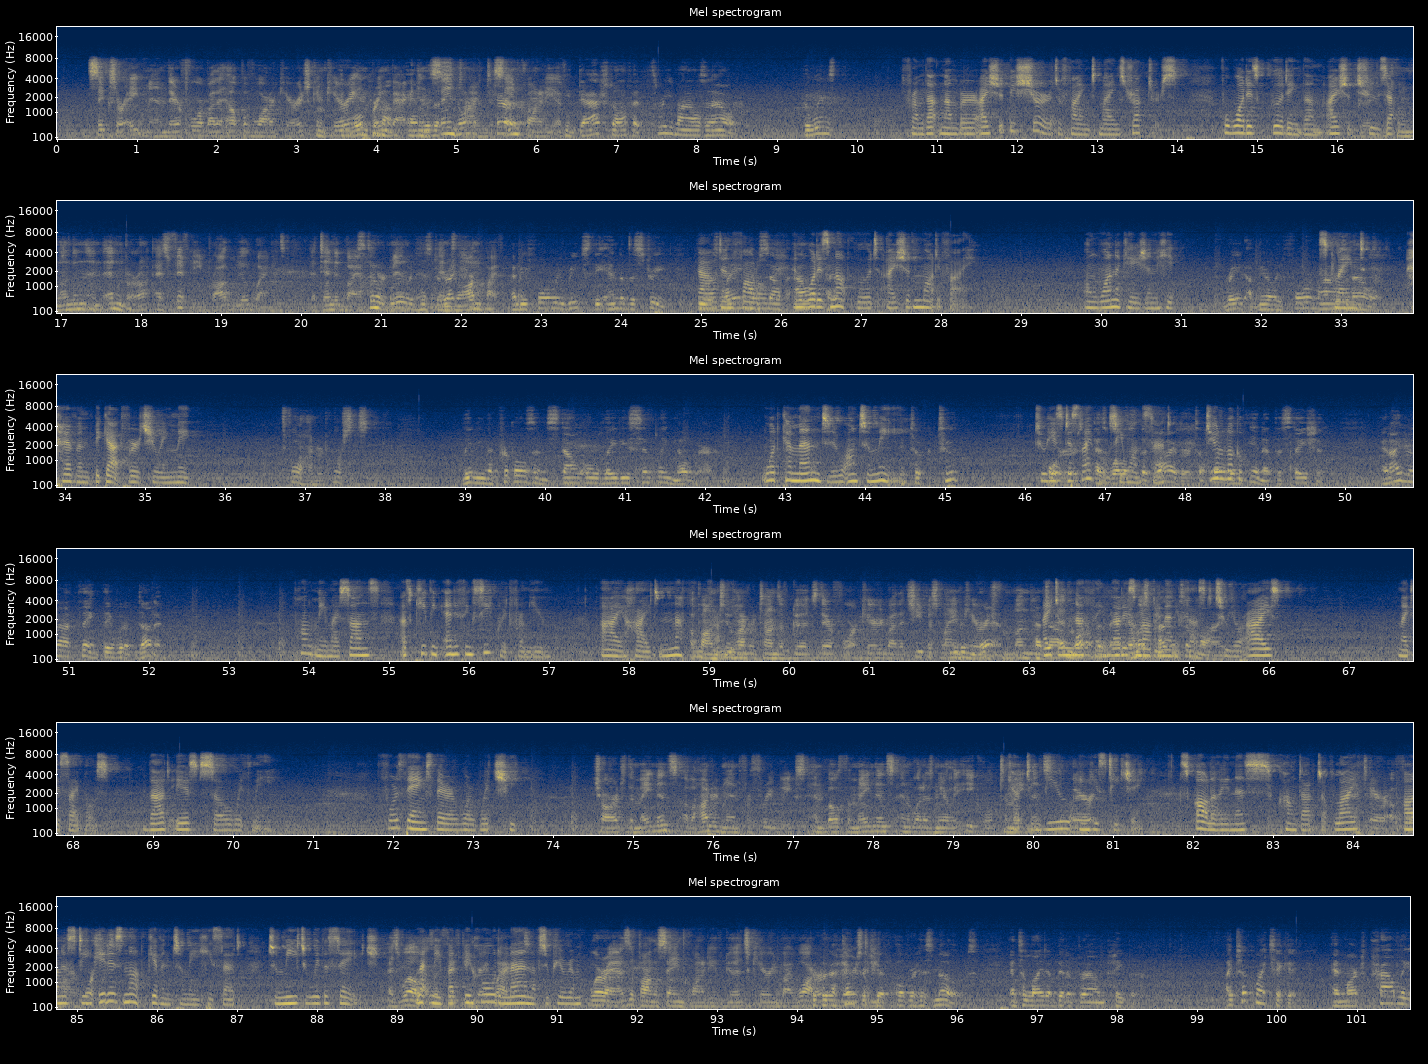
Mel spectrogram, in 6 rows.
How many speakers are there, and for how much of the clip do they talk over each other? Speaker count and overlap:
3, about 24%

